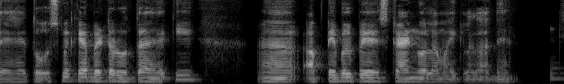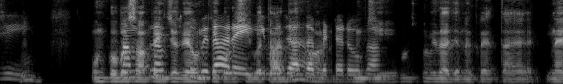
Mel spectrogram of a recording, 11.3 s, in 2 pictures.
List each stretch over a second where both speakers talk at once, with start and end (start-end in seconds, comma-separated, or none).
6.9-9.5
